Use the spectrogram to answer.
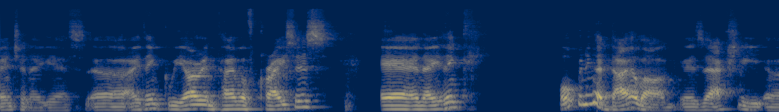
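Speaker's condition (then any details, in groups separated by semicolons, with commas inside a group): No condition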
